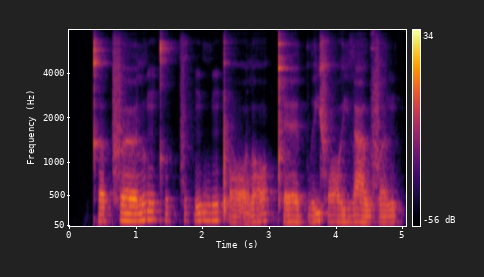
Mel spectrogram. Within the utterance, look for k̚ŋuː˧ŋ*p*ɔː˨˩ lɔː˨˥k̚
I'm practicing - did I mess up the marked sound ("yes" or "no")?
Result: yes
